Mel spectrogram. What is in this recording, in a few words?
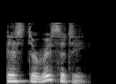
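"historicity", British English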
